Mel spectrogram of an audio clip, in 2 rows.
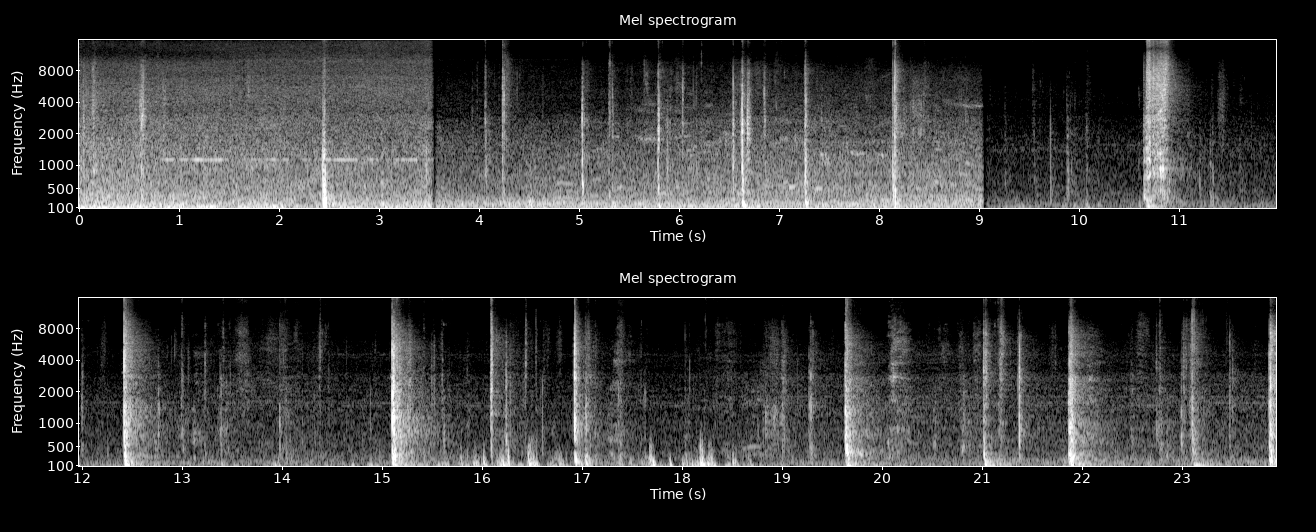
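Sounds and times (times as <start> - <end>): sneakers landing on concrete: 4.0 - 8.6, 9.8 - 14.2, 14.9 - 18.1, 18.9 - 20.2, 20.8 - 23.9.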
